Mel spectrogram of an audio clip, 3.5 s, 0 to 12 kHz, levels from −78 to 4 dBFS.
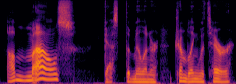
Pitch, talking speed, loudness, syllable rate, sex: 130 Hz, 135 wpm, -20 LUFS, 5.2 syllables/s, male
